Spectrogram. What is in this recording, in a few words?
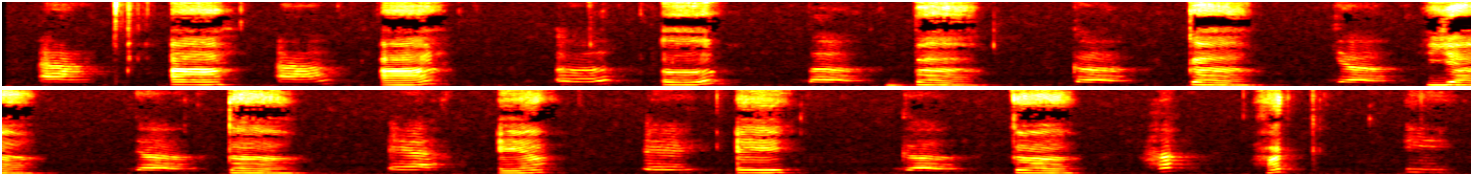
vietnamese alphabet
